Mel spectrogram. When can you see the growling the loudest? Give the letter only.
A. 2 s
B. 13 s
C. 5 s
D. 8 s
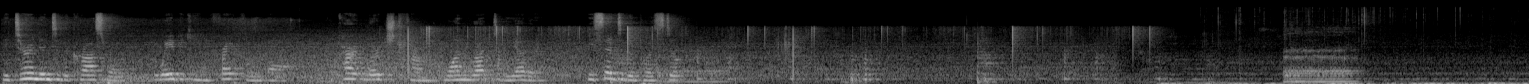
B.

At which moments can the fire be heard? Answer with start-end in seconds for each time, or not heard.
3.9-15.2.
